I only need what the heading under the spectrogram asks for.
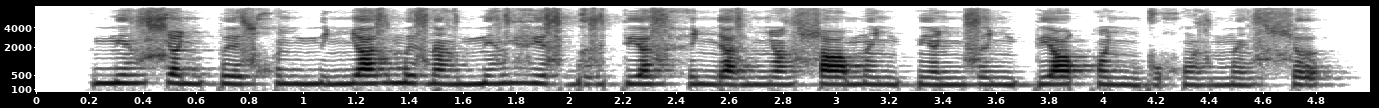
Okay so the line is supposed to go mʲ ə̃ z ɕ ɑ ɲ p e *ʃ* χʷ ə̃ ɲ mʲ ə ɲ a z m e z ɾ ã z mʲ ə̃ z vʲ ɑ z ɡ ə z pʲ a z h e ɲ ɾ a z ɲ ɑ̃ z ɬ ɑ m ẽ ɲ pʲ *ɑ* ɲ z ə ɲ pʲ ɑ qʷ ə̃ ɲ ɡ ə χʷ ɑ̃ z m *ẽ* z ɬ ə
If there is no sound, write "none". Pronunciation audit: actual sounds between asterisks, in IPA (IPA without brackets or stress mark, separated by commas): z, ɑ̃, ẽ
